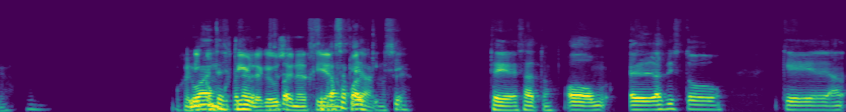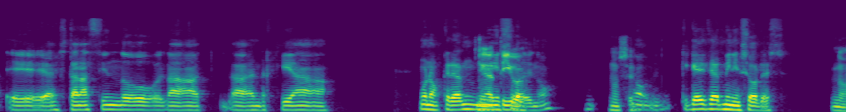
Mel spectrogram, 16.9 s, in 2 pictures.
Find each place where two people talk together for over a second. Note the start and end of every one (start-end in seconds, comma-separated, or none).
1.9-4.1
